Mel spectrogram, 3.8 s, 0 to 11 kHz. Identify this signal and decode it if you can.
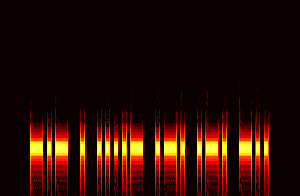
Morse code, heard as a keyed tone, about 23 wpm, 700 Hz. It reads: KE4RRD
